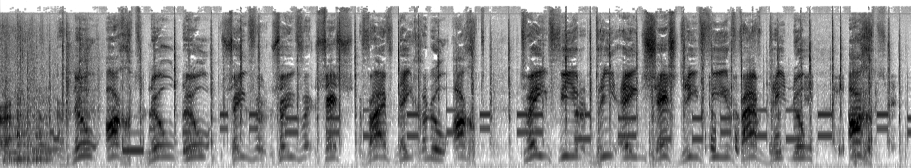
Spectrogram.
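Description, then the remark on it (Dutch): Short, steady telephone keypad tones beep one after another, mostly in the second half, as the phone number printed on a smoked sausage package is dialled, while a person talks continuously over them. “Zo niet, bel dan met meteen even doen.”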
